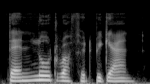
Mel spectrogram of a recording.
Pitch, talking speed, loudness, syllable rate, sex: 165 Hz, 160 wpm, -18 LUFS, 4.7 syllables/s, female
